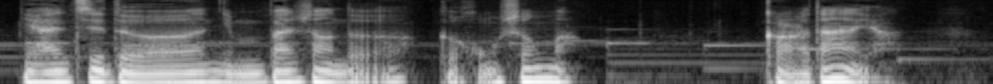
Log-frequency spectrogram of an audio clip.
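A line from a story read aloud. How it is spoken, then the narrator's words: Sighing. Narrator (Chinese): 爸爸叹了口气，说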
